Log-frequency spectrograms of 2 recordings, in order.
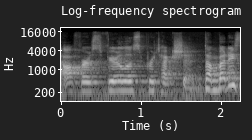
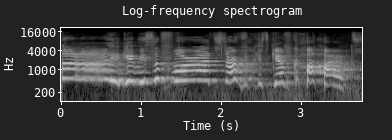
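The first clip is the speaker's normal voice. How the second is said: delighted squeal; 9 semitones higher, slower than usual. Real, not acted. Gift card delight.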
